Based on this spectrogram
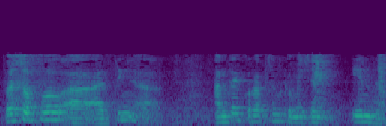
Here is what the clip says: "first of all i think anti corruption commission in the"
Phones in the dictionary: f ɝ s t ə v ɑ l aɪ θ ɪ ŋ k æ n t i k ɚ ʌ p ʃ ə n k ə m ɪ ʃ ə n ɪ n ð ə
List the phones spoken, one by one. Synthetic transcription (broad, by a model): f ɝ s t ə f ɑ l aɪ t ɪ ŋ k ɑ n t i k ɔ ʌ p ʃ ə n k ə m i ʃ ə n ɪ n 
